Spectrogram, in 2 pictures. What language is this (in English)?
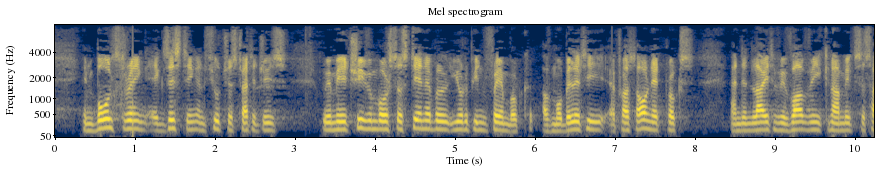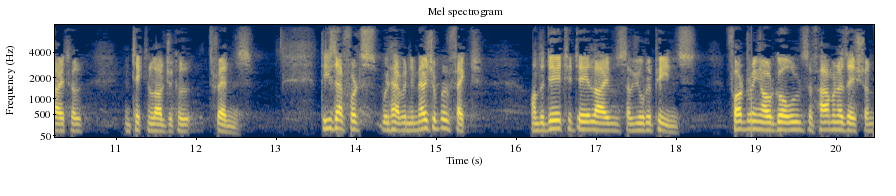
English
